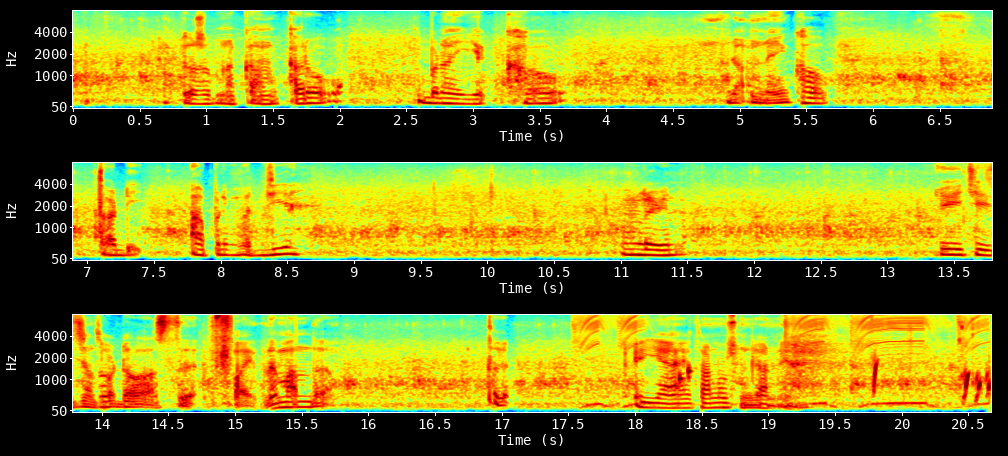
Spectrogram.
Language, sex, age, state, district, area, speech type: Dogri, male, 18-30, Jammu and Kashmir, Samba, rural, spontaneous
